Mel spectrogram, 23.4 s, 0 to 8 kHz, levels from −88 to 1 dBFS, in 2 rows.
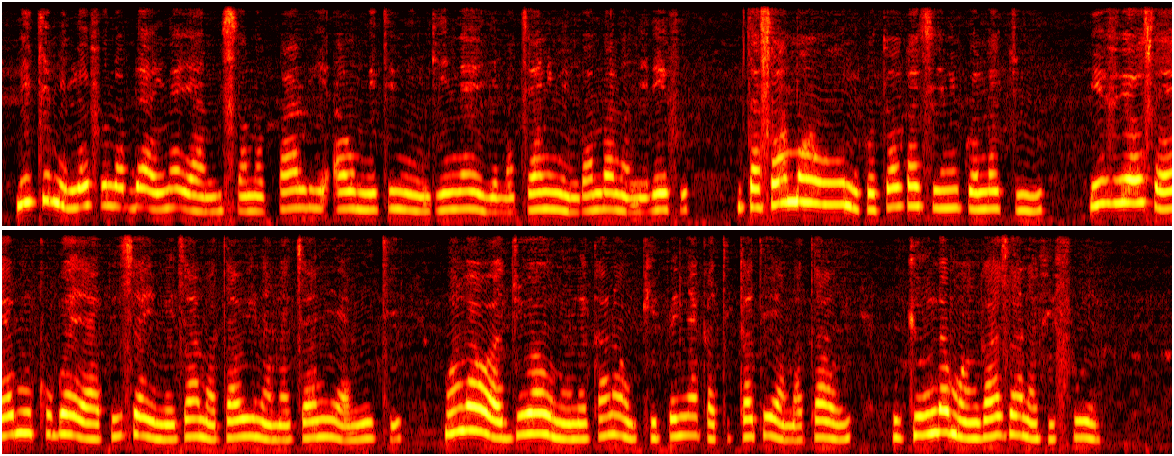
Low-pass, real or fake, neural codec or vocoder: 7.2 kHz; fake; codec, 16 kHz, 16 kbps, FreqCodec, larger model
